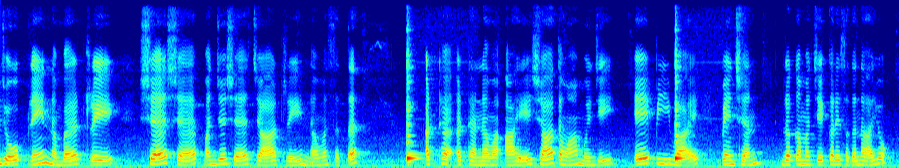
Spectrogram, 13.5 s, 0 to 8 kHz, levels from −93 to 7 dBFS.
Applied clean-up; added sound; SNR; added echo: none; Cowbell; -5 dB; none.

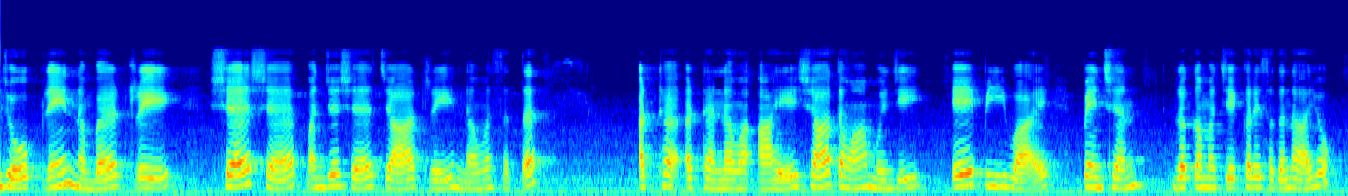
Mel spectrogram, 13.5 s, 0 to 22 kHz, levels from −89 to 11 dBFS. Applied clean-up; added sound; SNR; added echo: none; none; none; none.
